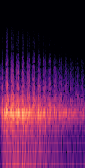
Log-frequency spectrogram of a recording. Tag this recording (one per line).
sound
audio
effext
beat
game
sfx
jungle
fx
pc
vicces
